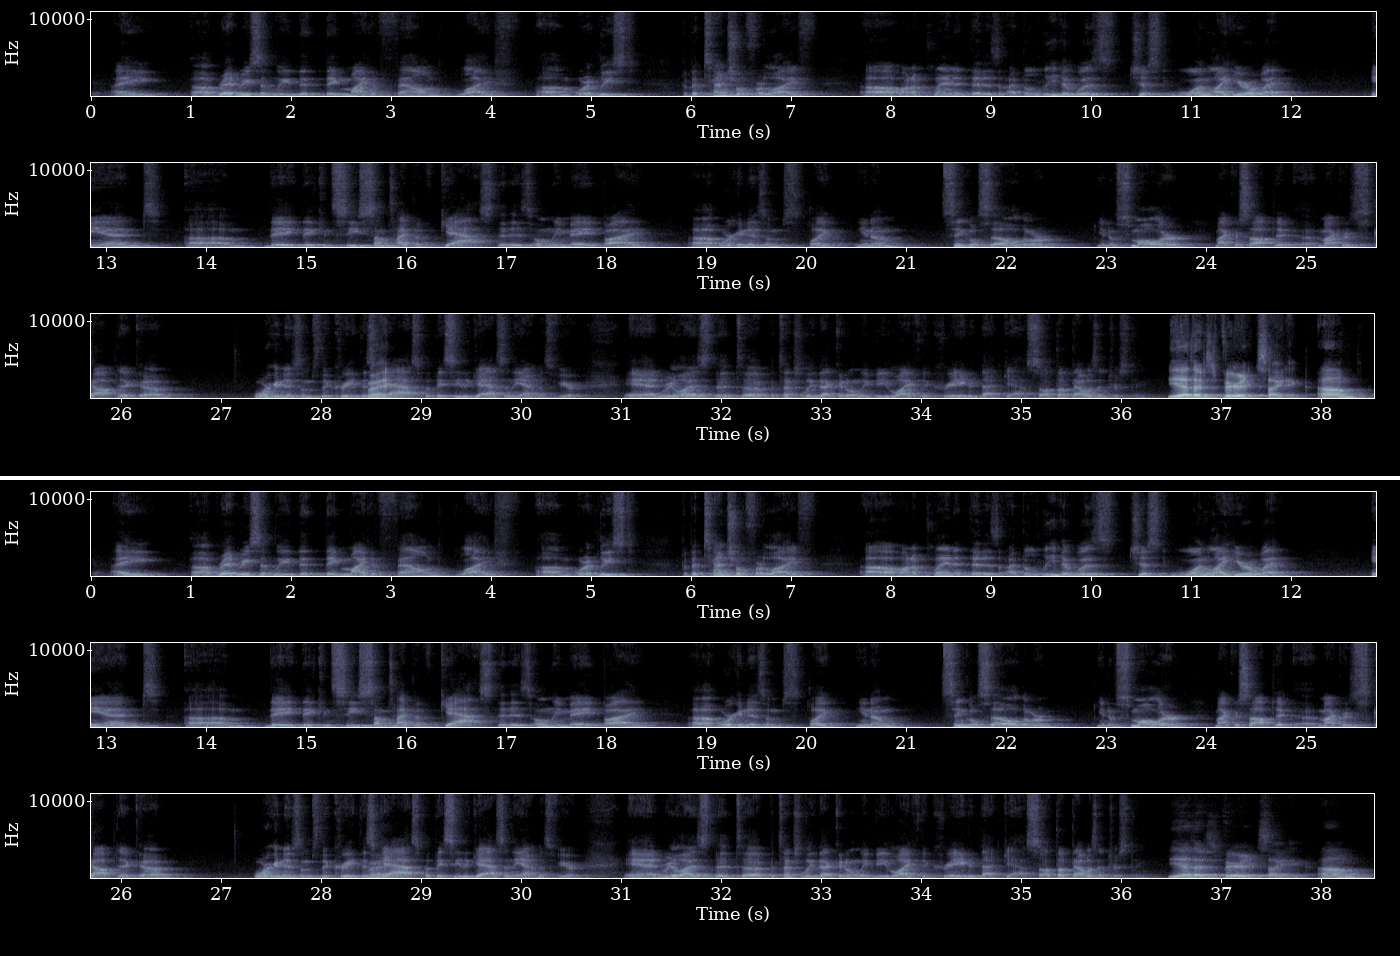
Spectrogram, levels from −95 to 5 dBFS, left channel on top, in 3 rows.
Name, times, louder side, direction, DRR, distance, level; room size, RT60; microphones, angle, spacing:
voice 1, 0.2-0.7 1.0-4.2 4.4-5.3 5.9-7.1 7.7-11.9 12.8-13.5 13.8-18.4 18.8-20.9 21.4-22.5 22.9-23.8 24.1-26.5 27.3-36.2, right 1 dB, 15° right, 1 dB, 0.5 m, -38 dB
voice 2, 36.5-38.3, left 6 dB, 65° left, 10 dB, 0.3 m, -29 dB
5.2 x 2.8 x 3.3 m, 0.74 s
head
